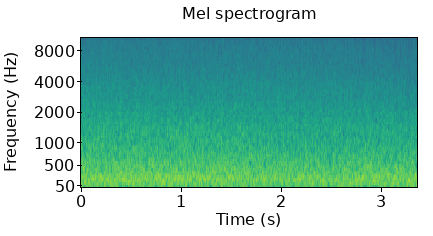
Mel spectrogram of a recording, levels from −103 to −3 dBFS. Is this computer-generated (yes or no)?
no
